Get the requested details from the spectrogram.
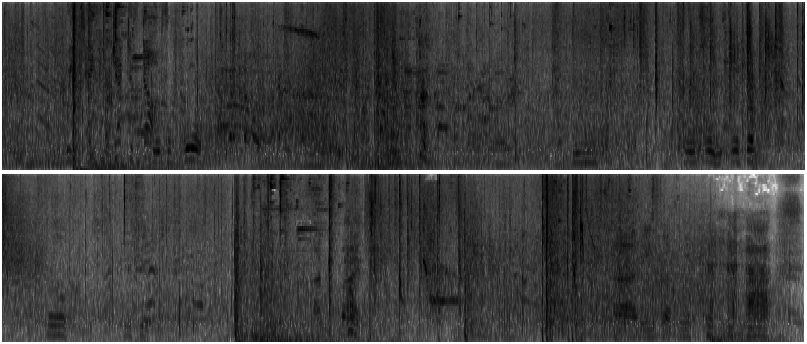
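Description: Explosions rumble and boom nearby.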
